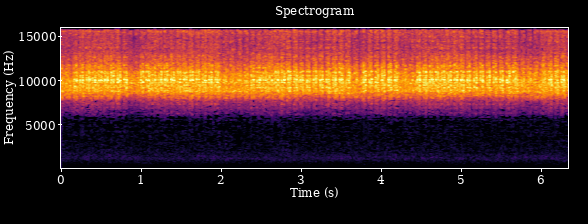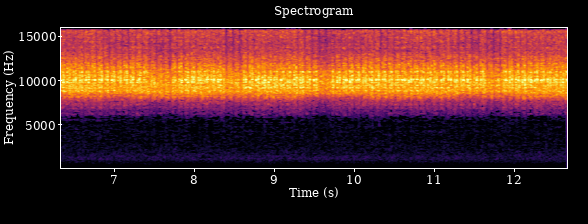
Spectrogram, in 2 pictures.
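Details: Male crickets rubbing wings together produce a constant shrill trill, evenly sustained with gentle pulsing and a faint hissy background.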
